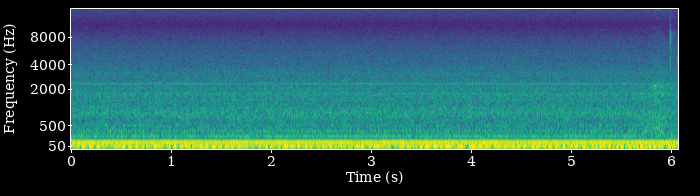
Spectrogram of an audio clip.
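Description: Steady low hum with a faint hiss, the room's background noise, with no distinct event.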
